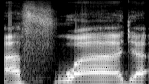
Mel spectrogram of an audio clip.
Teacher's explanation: Alloh lafzi shu kasradan keyin kelayotganligi uchun mana o'rtadagi tashdidli lam a ga o'qilyapti, ingichka bo'lib, ya'ni dinillahi afwaja, shunga e'tibor beramiz. Fayam vavam lab harfi, ya'ni mahraji chiqadigan joy lab hisoblanadi. Ikkalasi aralashib afwaja bo'lib ketmasin.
